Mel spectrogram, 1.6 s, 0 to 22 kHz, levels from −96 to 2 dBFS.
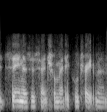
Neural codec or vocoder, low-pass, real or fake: vocoder, 44.1 kHz, 128 mel bands every 256 samples, BigVGAN v2; 7.2 kHz; fake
